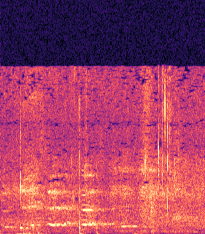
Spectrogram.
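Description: Faint children's voices in the background.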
